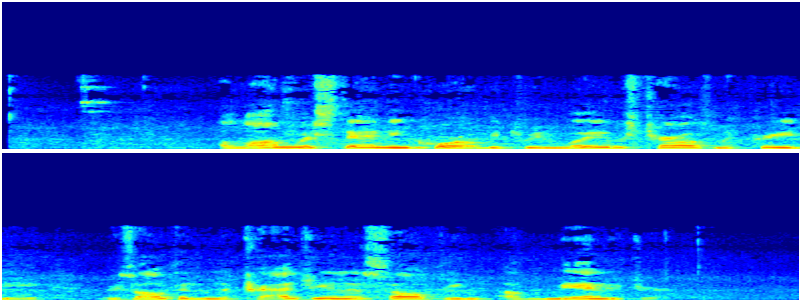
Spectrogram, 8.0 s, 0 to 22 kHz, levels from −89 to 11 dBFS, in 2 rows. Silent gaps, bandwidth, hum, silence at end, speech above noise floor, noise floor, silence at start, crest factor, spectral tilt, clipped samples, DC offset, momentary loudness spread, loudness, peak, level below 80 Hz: none; 11.5 kHz; none; 0.7 s; 34 dB; -53 dBFS; 0.4 s; 16 dB; -5.5 dB/octave; under 0.1%; under 0.1%; 16 LU; -19 LUFS; -4 dBFS; -64 dBFS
